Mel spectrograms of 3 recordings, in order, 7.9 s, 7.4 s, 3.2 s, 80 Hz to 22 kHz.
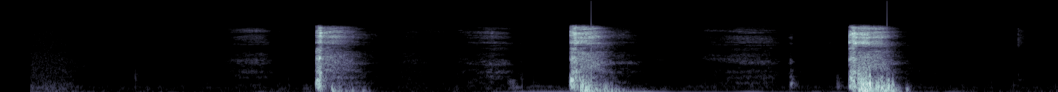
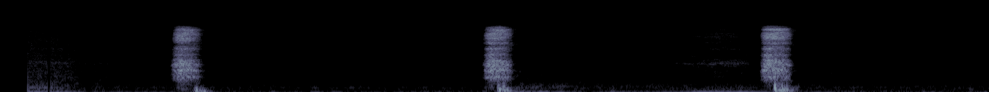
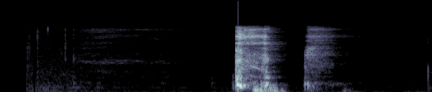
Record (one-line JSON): {"three_cough_length": "7.9 s", "three_cough_amplitude": 28679, "three_cough_signal_mean_std_ratio": 0.24, "exhalation_length": "7.4 s", "exhalation_amplitude": 3508, "exhalation_signal_mean_std_ratio": 0.28, "cough_length": "3.2 s", "cough_amplitude": 25508, "cough_signal_mean_std_ratio": 0.22, "survey_phase": "beta (2021-08-13 to 2022-03-07)", "age": "45-64", "gender": "Female", "wearing_mask": "No", "symptom_cough_any": true, "symptom_runny_or_blocked_nose": true, "symptom_sore_throat": true, "symptom_fatigue": true, "symptom_fever_high_temperature": true, "smoker_status": "Ex-smoker", "respiratory_condition_asthma": false, "respiratory_condition_other": false, "recruitment_source": "Test and Trace", "submission_delay": "1 day", "covid_test_result": "Positive", "covid_test_method": "LFT"}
